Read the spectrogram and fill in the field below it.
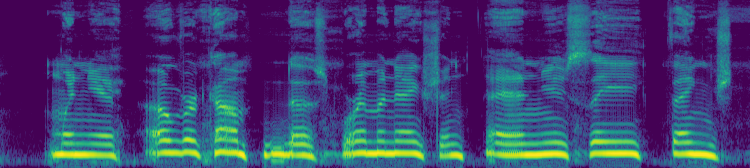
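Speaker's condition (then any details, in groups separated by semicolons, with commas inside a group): Cerebral palsy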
